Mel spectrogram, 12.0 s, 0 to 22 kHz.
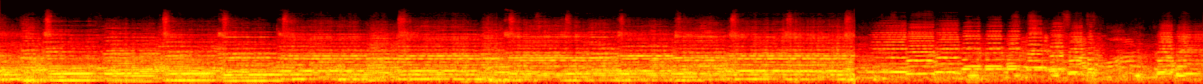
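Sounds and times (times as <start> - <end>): brass bass horn: 0.0 - 8.6
button accordion playing chords: 0.0 - 12.0.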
